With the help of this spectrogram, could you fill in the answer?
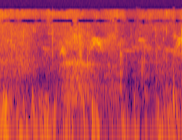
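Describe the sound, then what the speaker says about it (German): A horse close by, with hoof clip-clops and shuffling movement at a stable before a ride, steady low thuds over about two seconds with no talk. "Das ist Shairo, das Pferd von Pia"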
